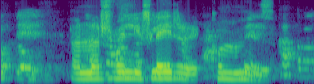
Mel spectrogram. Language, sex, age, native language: Icelandic, male, 10, Icelandic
